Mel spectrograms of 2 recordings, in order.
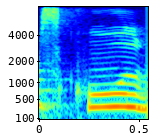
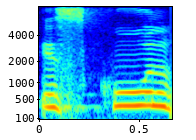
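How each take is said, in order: First: स्कूल starting straight on the s, no vowel before it; correct pronunciation. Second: स्कूल with an extra "i" in front, "iskool"; common mispronunciation. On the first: Teacher models the standard स्कूल for Hindi-speaking learners, correct pronunciation. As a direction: say स्कूल as one syllable, "skool". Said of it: "इसे हम स्कूल बोलते हैं". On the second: Teacher shows learners the Hindi-habit स्कूल, mispronounced "iskool". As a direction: put a short vowel before the s of स्कूल. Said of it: "बहुत सारे लोग इसे स्कूल बोलते हैं". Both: Shown as a demonstration.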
